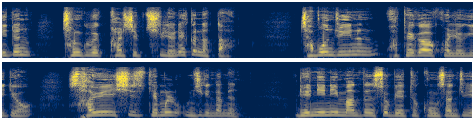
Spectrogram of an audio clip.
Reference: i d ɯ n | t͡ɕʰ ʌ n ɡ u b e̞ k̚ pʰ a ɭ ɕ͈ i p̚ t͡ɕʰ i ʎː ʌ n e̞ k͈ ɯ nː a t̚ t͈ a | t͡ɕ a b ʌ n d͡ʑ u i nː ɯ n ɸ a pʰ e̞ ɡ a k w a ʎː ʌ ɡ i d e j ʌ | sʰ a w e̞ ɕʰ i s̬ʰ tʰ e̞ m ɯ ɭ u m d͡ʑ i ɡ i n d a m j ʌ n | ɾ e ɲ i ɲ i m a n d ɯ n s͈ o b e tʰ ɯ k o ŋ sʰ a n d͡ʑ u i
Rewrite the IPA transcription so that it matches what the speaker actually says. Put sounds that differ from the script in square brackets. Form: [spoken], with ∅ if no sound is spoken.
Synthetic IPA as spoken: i d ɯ n | t͡ɕʰ ʌ n ɡ u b e̞ k̚ pʰ a ɭ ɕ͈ i p̚ t͡ɕʰ i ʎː ʌ n e̞ k͈ ɯ nː a t̚ t͈ a | t͡ɕ a b ʌ n d͡ʑ u i [n] ɯ n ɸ a pʰ e̞ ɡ a k w a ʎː ʌ ɡ i d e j ʌ | sʰ a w e̞ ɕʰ i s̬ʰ tʰ e̞ m ɯ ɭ u m d͡ʑ i ɡ i n d a m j ʌ n | ɾ e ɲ i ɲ i m a n d ɯ n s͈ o b e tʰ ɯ k o ŋ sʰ a n d͡ʑ u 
